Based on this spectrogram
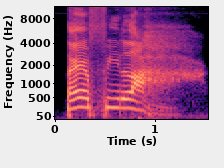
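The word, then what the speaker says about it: תפילה: huruf Ibrani seperti itu tefilah itu membacanya tefila tapi hurufnya tetap ada yaitu he he artinya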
